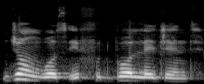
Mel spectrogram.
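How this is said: The word football carries the main stress. He was a legend in football, not another sport. "with emphasis on the word football"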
